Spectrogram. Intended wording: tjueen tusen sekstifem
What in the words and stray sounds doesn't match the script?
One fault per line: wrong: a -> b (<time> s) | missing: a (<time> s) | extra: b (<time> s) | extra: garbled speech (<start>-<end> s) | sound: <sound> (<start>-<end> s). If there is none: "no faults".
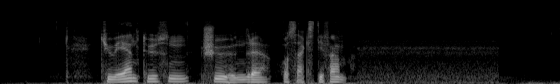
extra: sju hundre og (2.1 s)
